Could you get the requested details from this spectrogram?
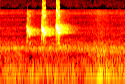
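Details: Sooty-headed bulbul, a Javan trucuk, in a clear song used to prompt other bulbuls to sing: three short loud notes about a quarter second apart, each a sharp onset sliding into a falling whistled tail, over a low steady hum.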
